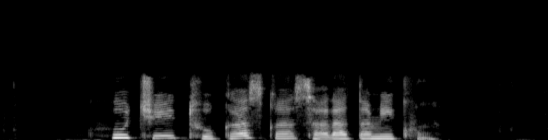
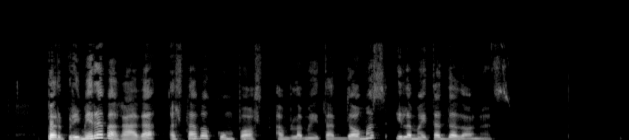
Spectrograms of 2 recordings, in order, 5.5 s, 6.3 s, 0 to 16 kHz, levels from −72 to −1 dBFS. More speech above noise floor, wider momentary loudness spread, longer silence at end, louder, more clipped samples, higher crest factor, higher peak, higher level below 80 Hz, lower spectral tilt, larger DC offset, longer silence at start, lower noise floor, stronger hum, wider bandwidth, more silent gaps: second, 57 dB vs 67 dB; second, 11 LU vs 15 LU; about the same, 1.15 s vs 1.2 s; about the same, -19 LUFS vs -21 LUFS; neither; about the same, 18 dB vs 22 dB; second, -4 dBFS vs 0 dBFS; second, -66 dBFS vs -56 dBFS; second, -3 dB/octave vs -5 dB/octave; neither; first, 1.15 s vs 0.5 s; second, -77 dBFS vs -87 dBFS; neither; second, 7.8 kHz vs 11.5 kHz; neither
